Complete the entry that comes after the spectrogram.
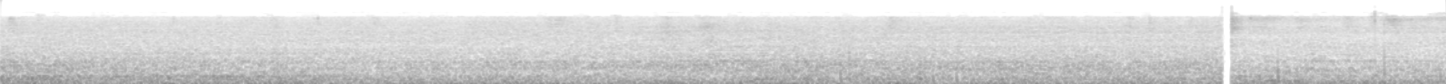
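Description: Steady running noise of a KTM ETS electric train at speed, heard inside the passenger car: an even low rumble with a hiss above it. The sound cuts out for an instant about six seconds in.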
